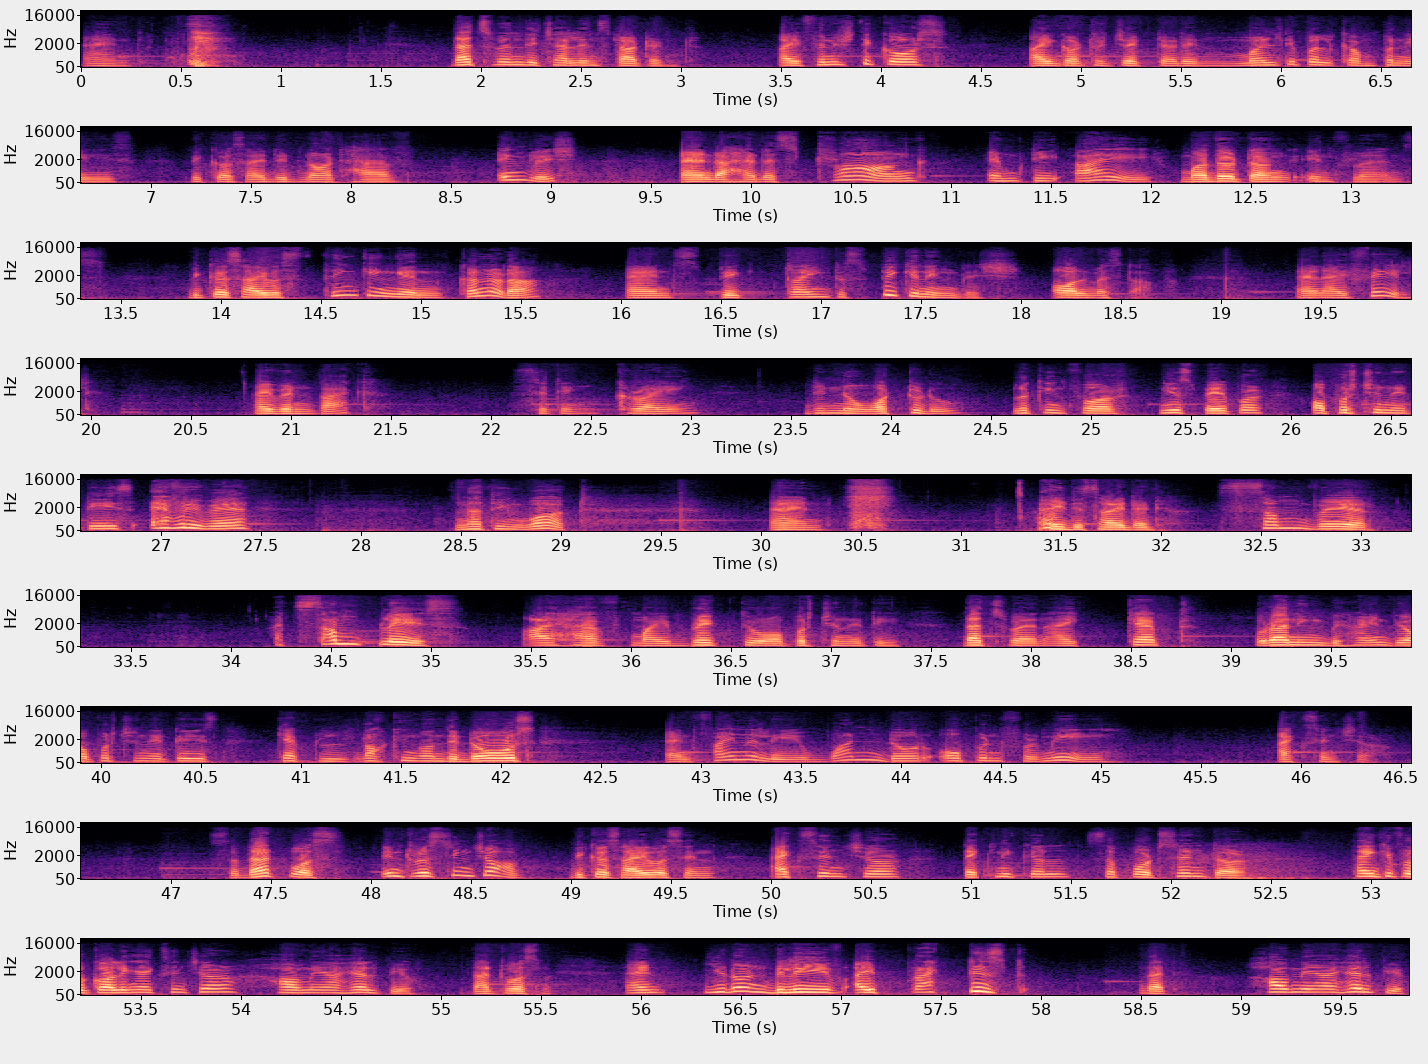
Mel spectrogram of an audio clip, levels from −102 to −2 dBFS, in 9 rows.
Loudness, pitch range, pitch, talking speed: -18 LUFS, 130-190 Hz, 155 Hz, 140 wpm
